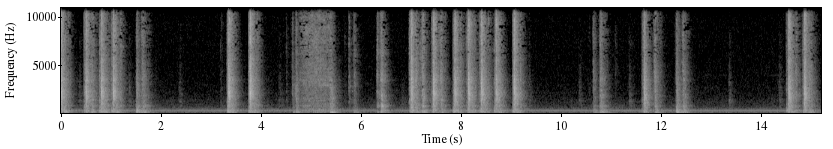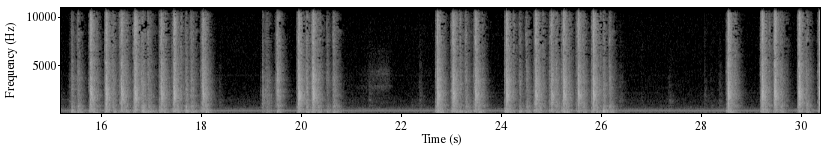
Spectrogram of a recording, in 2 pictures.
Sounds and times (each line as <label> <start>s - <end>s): secretary typing on 1940s mechanical typewriter 0.0s - 1.8s
secretary typing on 1940s mechanical typewriter 7.0s - 9.3s
secretary typing on 1940s mechanical typewriter 10.6s - 11.0s
secretary typing on 1940s mechanical typewriter 11.6s - 12.6s
secretary typing on 1940s mechanical typewriter 14.5s - 18.3s
secretary typing on 1940s mechanical typewriter 19.2s - 20.8s
secretary typing on 1940s mechanical typewriter 22.7s - 26.4s
secretary typing on 1940s mechanical typewriter 28.4s - 30.3s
